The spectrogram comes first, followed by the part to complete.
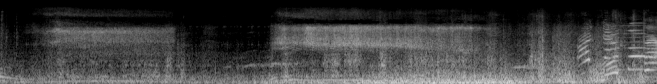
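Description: Alpine coaster sled running downhill on its steel rails: a steady rumble and rattle of the wheels with hiss and wind on the microphone, growing louder about halfway through.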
